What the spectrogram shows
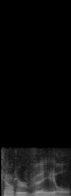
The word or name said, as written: countervail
